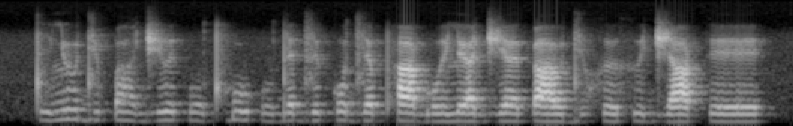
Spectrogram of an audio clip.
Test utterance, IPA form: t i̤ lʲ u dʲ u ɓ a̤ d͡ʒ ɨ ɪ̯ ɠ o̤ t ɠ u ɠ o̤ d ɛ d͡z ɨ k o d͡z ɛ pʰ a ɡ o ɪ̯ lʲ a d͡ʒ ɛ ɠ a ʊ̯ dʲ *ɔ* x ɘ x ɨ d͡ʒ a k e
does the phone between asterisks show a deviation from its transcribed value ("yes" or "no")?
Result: yes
